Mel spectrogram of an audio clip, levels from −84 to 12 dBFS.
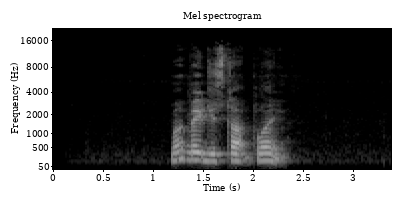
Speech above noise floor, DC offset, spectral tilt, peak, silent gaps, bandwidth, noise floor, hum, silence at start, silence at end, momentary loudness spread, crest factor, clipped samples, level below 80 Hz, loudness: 44 dB; under 0.1%; -4.5 dB/octave; -8 dBFS; none; 16 kHz; -69 dBFS; none; 1.2 s; 1.05 s; 13 LU; 22 dB; under 0.1%; -82 dBFS; -26 LUFS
